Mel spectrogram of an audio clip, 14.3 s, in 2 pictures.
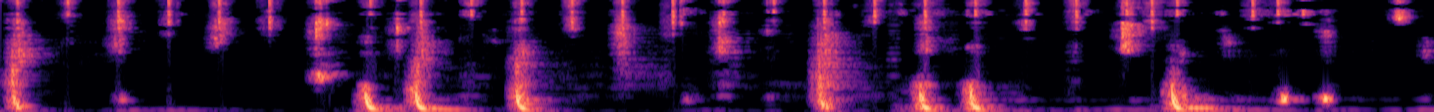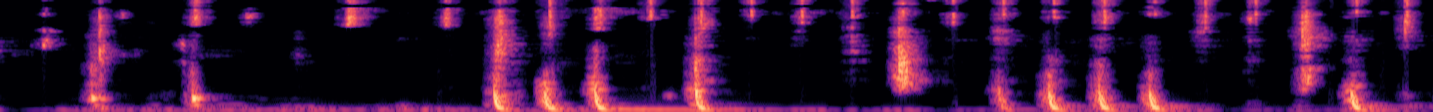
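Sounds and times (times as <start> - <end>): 
drum: 1.8 - 2.8, 4.1 - 6.6, 9.5 - 11.0, 11.6 - 14.3.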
